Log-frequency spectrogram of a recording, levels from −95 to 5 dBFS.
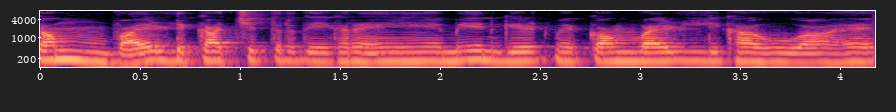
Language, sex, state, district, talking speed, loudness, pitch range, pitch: Hindi, male, Haryana, Jhajjar, 215 wpm, -19 LUFS, 160-170 Hz, 165 Hz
